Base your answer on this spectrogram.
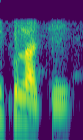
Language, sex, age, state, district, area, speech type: Bengali, female, 60+, West Bengal, Dakshin Dinajpur, rural, conversation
